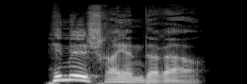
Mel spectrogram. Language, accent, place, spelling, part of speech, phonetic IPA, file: German, Germany, Berlin, himmelschreienderer, adjective, [ˈhɪml̩ˌʃʁaɪ̯əndəʁɐ], De-himmelschreienderer.ogg
- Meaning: inflection of himmelschreiend: 1. strong/mixed nominative masculine singular comparative degree 2. strong genitive/dative feminine singular comparative degree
